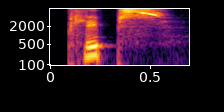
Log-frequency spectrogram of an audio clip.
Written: plebs

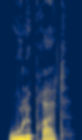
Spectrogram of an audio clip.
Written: rullebræt

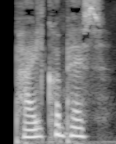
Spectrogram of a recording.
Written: pejlekompas

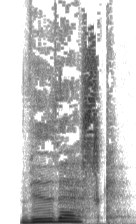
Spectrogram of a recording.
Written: hvidvask

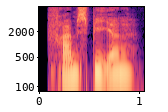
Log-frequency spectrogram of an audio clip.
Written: fremspirende

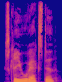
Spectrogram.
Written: skriveværksted

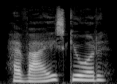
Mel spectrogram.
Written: hawaiiskjorte

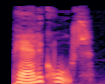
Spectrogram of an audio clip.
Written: perlegrus

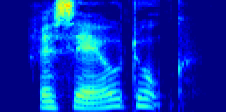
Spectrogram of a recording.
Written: reservedunk

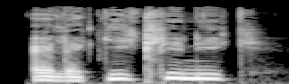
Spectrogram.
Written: allergiklinik

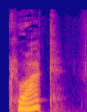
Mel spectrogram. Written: kloak

